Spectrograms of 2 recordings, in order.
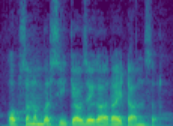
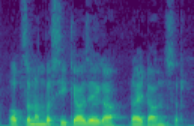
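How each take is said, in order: The two takes are said the same way.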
